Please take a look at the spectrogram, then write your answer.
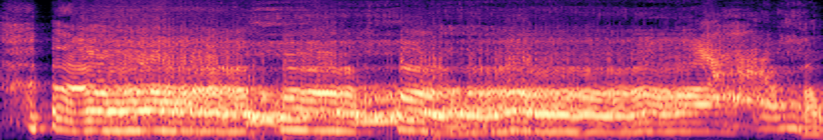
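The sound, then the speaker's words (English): A man lets out a long, loud, sustained scream of frustration, his voice strained and wavering for about four seconds before cutting off abruptly. “Screamed ….”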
